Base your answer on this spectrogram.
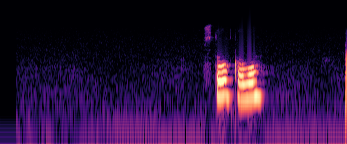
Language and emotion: Russian, neutral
